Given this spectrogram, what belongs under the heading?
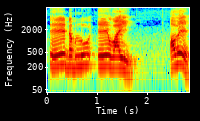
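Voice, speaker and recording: A man with a high voice teaches phonics at a very slow, deliberate pace. He spells each word letter by letter before saying it. The recording sounds dull and lo-fi. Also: little pitch movement, darkish tone. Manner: spells words letter by letter, then says them slowly. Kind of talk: phonics lesson.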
